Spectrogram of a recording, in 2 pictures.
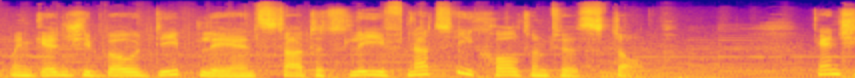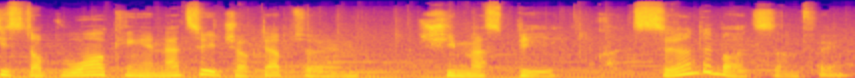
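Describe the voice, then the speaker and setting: Brisk and fairly high-pitched, a man's lively voice narrates a visual novel theatrically on stream, breaking off for casual remarks. Game music and rain fill the background.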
